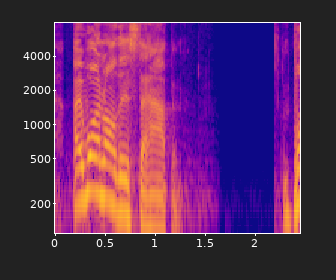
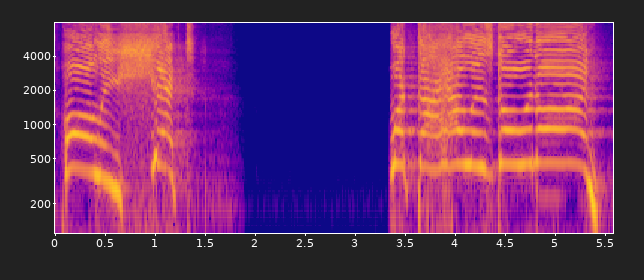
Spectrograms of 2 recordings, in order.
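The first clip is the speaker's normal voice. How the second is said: screaming; 14 semitones higher, slower than usual. Real, not acted. Streamer yelling at chat about Trudeau resigning, real screaming. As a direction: scream the breaking news in disbelief. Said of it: "Sorry for screaming".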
